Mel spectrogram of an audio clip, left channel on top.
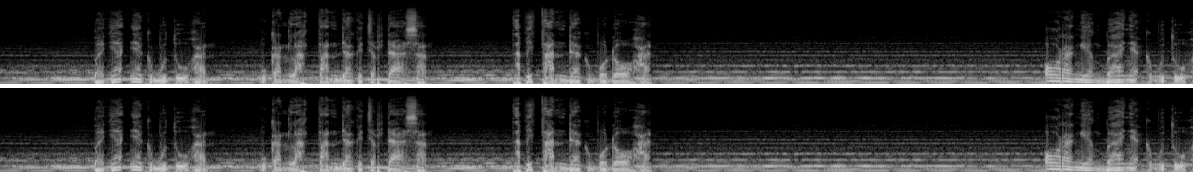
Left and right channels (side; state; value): both; identical; correlation 1.00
